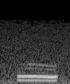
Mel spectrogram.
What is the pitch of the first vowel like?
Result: low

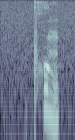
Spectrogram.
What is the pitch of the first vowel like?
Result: falling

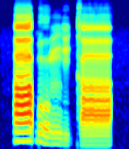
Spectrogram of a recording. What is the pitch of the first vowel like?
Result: high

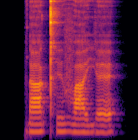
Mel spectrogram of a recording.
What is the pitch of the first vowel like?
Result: low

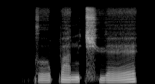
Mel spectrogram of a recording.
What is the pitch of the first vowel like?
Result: rising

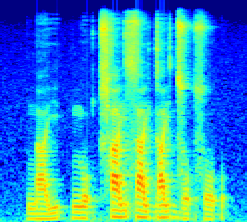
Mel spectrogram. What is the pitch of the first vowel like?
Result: rising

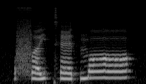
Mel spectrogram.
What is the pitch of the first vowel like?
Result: rising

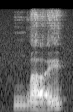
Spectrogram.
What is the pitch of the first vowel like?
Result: low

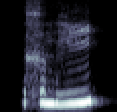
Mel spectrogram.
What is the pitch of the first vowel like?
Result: low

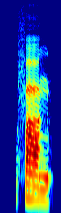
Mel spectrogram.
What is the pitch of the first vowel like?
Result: low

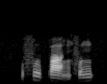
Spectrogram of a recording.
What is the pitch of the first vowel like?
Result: falling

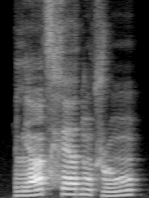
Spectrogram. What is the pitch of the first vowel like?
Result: rising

